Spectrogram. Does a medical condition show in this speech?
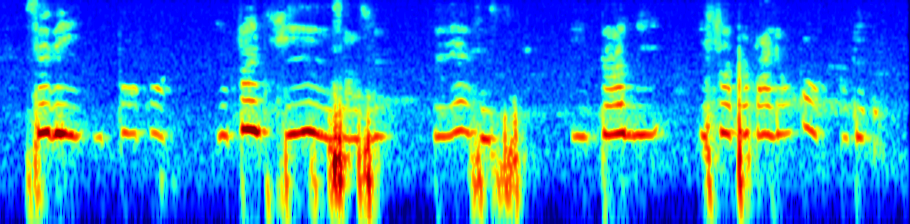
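Yes: cerebral palsy; lesion less severe than others, physical effects, falls, hip surgery for dislocated hip; music therapy to develop communication and singing, possibly speech balance, singing recorded by music therapist.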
